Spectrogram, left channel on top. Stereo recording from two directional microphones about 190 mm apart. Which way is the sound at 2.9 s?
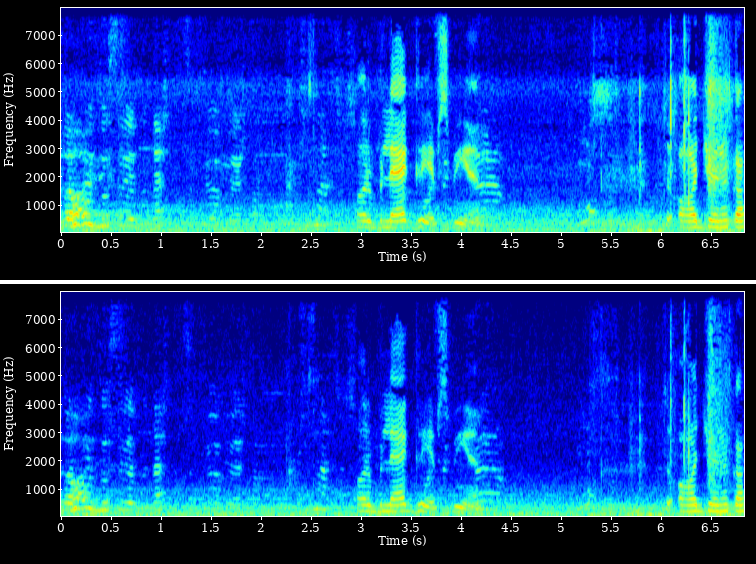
15° right (ahead or behind).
